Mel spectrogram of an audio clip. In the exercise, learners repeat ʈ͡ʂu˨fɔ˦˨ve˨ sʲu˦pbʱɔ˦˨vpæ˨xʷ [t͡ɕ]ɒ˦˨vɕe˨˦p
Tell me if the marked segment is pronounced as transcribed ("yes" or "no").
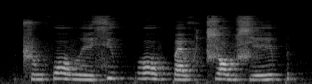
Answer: yes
